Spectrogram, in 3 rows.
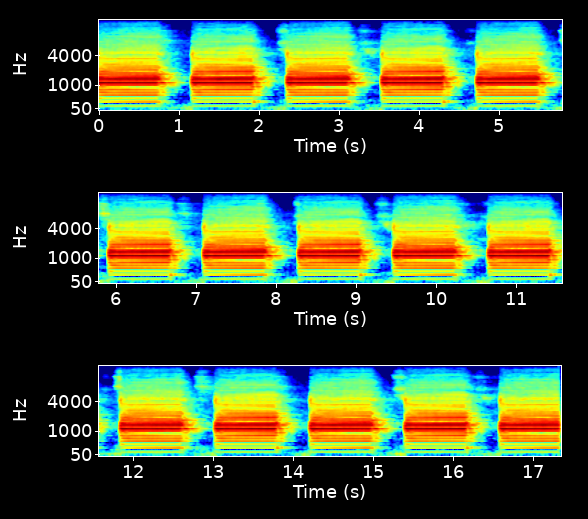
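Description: Loud, buzzing tonal blasts about one second long, repeating regularly about 50 times a minute: the normal sound of an MRI scanner running a sequence.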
